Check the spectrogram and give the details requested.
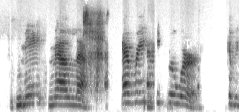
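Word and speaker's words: מלך: The first syllable is the me. The second syllable is the meh. And the third syllable is the lech. Me, meh, lech.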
